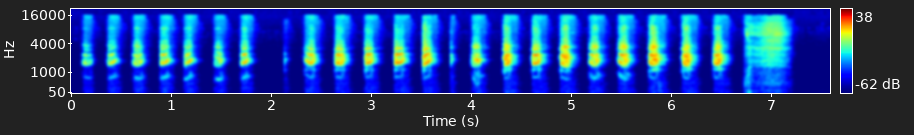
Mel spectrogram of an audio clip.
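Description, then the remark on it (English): Wild turkey hens yelp in a fast, steady series of around twenty sharp notes in two runs, clear and fairly loud, ending with a brief scratchy burst; no one speaks. “Now, you know you're going to have problems if you hear other hens around there going.”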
